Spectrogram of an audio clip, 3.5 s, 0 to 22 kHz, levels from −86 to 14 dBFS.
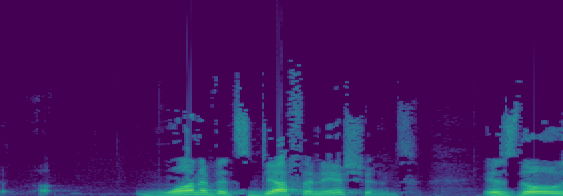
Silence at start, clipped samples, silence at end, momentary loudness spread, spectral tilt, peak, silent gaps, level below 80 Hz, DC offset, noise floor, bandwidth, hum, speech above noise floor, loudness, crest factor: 0.25 s; under 0.1%; 0 s; 16 LU; -5.5 dB/octave; 0 dBFS; none; -62 dBFS; under 0.1%; -59 dBFS; 14.5 kHz; none; 44 dB; -16 LUFS; 18 dB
